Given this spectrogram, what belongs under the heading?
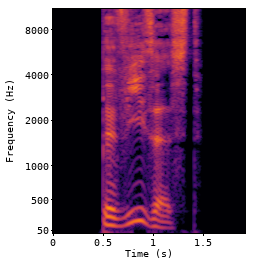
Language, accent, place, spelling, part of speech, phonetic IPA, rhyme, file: German, Germany, Berlin, bewiesest, verb, [bəˈviːzəst], -iːzəst, De-bewiesest.ogg
- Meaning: second-person singular subjunctive II of beweisen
